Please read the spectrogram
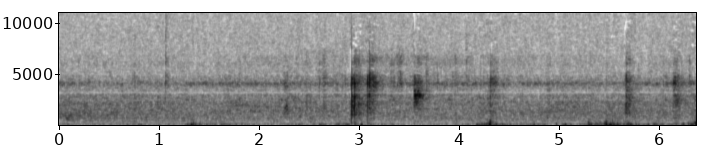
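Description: Gusty storm wind buffeting the microphone: a steady low rumble that swells about a second and a half in, again past four seconds and near the end, with a few sharp clicks.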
